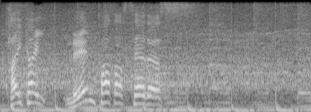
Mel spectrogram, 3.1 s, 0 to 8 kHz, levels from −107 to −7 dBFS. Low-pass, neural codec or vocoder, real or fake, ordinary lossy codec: 7.2 kHz; vocoder, 44.1 kHz, 128 mel bands every 256 samples, BigVGAN v2; fake; none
